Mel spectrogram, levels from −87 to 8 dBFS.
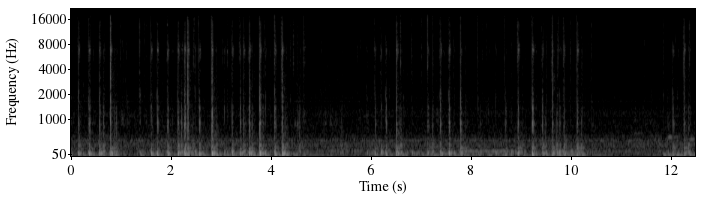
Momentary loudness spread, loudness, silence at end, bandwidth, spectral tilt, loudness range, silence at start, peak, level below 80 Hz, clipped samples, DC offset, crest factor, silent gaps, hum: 17 LU; -50 LUFS; 0 s; 18 kHz; -4.5 dB/octave; 6 LU; 0 s; -22 dBFS; -54 dBFS; under 0.1%; under 0.1%; 26 dB; none; none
